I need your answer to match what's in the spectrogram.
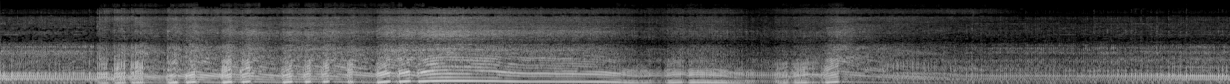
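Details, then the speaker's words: Pioneer 3270 chainsaw with a super duty safety chain and a mismatched carburetor, likely from a 60cc saw: screams high and surges in pitch under cut, never holding a steady pull; running lean, so the carb is being swapped. "all right so everything about that little test run tells me this all's gone lean i am not surprised"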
